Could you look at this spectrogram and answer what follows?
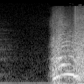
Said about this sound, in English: And I'm going to sneeze, so let's get that out of the way first.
